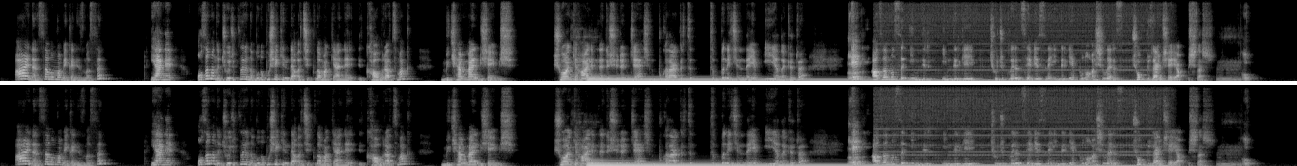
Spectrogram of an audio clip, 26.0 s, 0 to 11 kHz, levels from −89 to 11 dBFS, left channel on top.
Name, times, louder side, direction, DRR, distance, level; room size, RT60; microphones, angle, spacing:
voice 1, 0.3-2.1 3.0-3.5 4.0-7.1 7.3-8.2 8.8-10.3 11.1-13.9 14.2-16.5 17.0-19.5 19.8-22.4 22.6-24.2, left 3 dB, 75° left, 5 dB, 0.6 m, -28 dB
voice 2, 11.4-11.9 16.9-17.2 24.3-24.9, left 3 dB, 30° left, 3 dB, 0.4 m, -34 dB
sound 1, 11.7-21.4, right 5 dB, 55° right, 0.4 m, -26 dB
sound 2, 17.5-23.5, equal, 10° right, 0.7 m, -32 dB
2.7 x 2.1 x 3.4 m, 0.36 s
head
